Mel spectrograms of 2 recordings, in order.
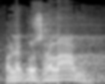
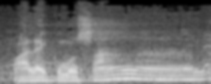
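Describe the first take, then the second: First: It is said in a firm, businesslike voice. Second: It is said in a soft, drawn-out, coaxing voice.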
